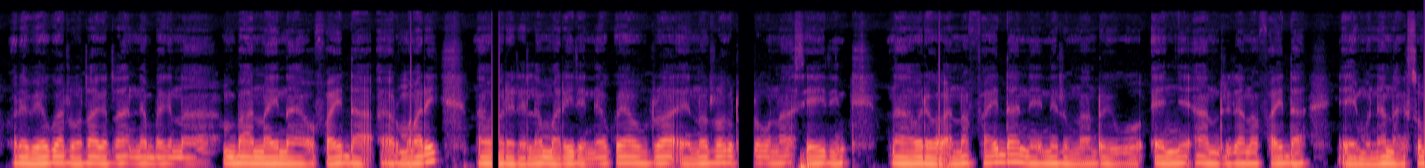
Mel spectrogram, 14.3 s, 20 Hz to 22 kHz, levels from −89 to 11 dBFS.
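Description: At 4.11 s the speech stutters as 50 ms of sound plays twice. These are overlapping chunks: the audio was handled in 5-second chunks, and each one began before the previous one ended. On a waveform, a short stretch appears duplicated back to back, with a visible seam. The same stutter returns at 9.40 s.

At 4.93 s and again at 7.39 s the sound drops to silence for 74 ms and then 161 ms before carrying on. This is likely a Bluetooth stall, in which the headphones' buffer ran empty while delayed packets were resent. A spectrogram shows blank vertical gaps.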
